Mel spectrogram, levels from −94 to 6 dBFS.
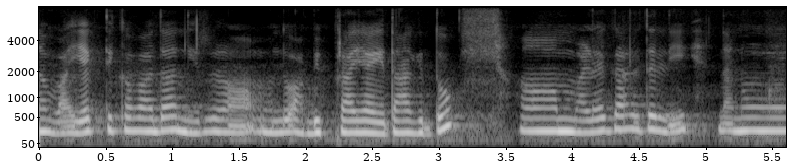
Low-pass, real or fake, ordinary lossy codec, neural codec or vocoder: none; real; none; none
